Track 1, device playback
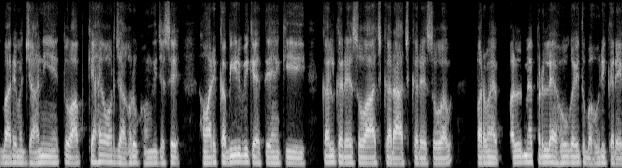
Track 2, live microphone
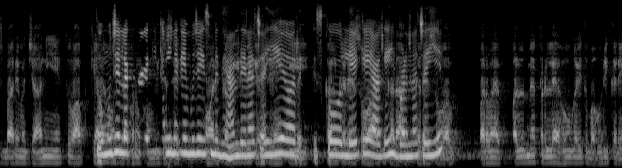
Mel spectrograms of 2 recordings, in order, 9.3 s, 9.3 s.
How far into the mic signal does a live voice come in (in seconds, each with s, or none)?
1.4 s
